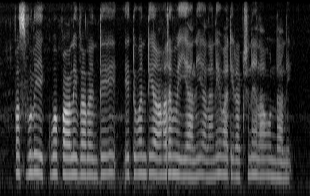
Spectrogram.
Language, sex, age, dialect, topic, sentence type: Telugu, female, 18-24, Utterandhra, agriculture, question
